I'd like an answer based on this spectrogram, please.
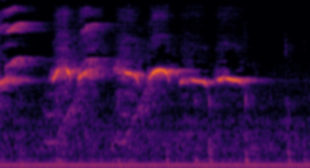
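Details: Pet guinea pig kept at home calling loudly from the background: a thin, high whistled squeal that wavers and slides in a series of short rises, then holds a steady tone before fading, over a constant low electrical hum.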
